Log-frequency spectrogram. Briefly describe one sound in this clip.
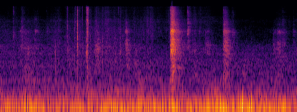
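Pruning shears snip through plant stems with sharp clicks.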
